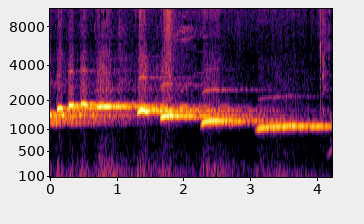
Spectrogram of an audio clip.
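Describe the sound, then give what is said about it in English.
Someone whistles a slow, wavering melody of long held notes that step gradually downward, the pitch sounding a bit off, all washed in heavy echoing reverb over a faint background hiss. “The reverb did not make you sound better because you were not on key.”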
